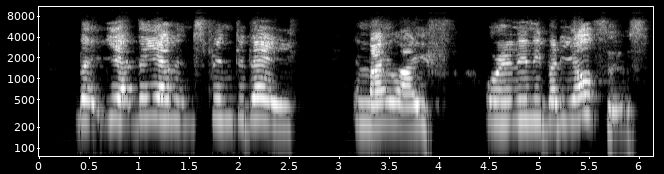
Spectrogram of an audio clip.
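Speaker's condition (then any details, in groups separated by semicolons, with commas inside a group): Cerebral palsy; wheelchair user, physical therapy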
